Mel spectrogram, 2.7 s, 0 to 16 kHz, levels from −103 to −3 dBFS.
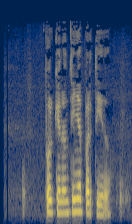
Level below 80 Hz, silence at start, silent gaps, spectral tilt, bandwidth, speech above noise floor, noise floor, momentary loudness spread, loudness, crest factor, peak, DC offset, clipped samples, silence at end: -72 dBFS; 0.45 s; none; -6 dB/octave; 10.5 kHz; 28 dB; -48 dBFS; 8 LU; -21 LUFS; 20 dB; -4 dBFS; under 0.1%; under 0.1%; 0.2 s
